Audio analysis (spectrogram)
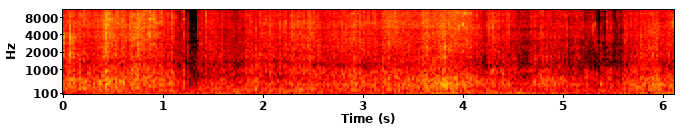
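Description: Fingers pick through and stir a large loose pile of small mixed plastic and metal sewing buttons, so they clack together. A dense, bright rattle of tiny clicks runs continuously, with brief dips and swells as the buttons shift and settle.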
